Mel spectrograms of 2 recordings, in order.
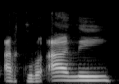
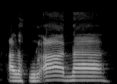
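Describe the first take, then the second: First: The word ends with a short i vowel. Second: The word ends with a short a vowel. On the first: "atau Al-Qurani" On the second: "atau apa? Al-Qur'ana gitu"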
